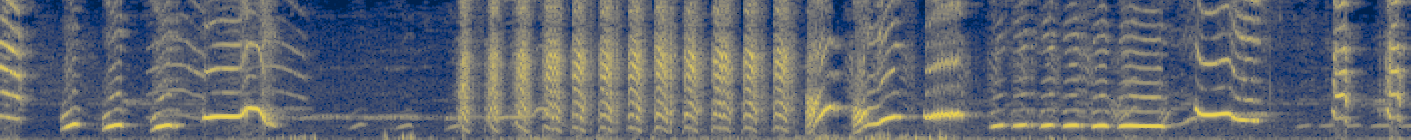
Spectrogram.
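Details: Laughingthrush singing, used as a standard lure to train another bird's voice: short rising whistles, a long held whistle, then a dense rapid chatter of harsh notes, a swooping upslurred whistle, and a steady series of low clipped notes.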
